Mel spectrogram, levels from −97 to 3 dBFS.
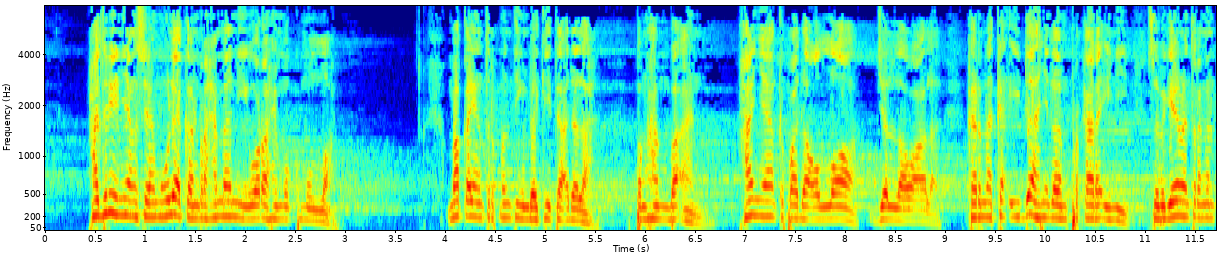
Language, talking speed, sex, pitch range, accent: Indonesian, 130 wpm, male, 180-230 Hz, native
